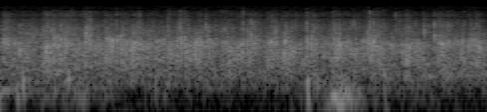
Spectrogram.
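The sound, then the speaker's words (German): An audience claps steadily for a couple of seconds in applause for Jesus, a dense, continuous patter of many hands, with no voices standing out. “gebt Jesus mal einen Applaus”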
